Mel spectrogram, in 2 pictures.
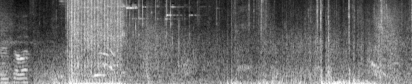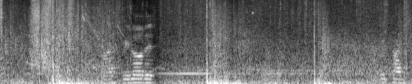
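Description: Explosions boom nearby, several times.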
